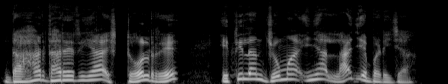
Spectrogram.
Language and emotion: Santali, disgusted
